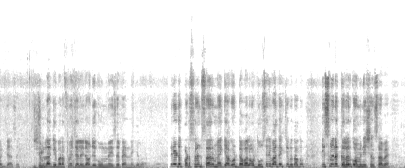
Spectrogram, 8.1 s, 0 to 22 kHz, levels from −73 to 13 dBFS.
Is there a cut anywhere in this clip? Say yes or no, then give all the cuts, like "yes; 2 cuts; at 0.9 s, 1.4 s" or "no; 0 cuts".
yes; 1 cut; at 3.4 s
